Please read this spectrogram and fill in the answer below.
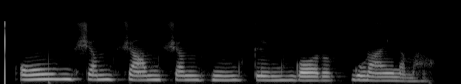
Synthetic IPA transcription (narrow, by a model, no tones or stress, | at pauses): oːmʃɐmʃaːmʃɐmɦimklimɡɔːɾɡuɽaːjenɐmɐɦɐ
